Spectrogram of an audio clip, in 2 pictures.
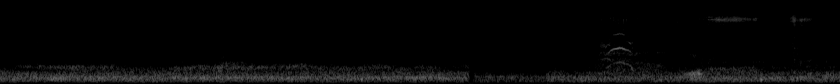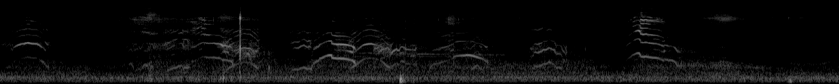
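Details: Siamese cat giving birth to five kittens; after a quiet hum, a run of repeated high, arched mews and meows crowding together in the second half, with occasional clicks and rustles.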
